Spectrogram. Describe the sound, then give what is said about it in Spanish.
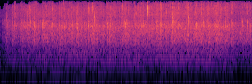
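Sustained applause from a large audience at a ceremony in the courtyard of San Millán de la Cogolla, La Rioja, a dense steady wash of many hands clapping at once, loud and even throughout without pauses or voices standing out. “Aplausos como escuchan en San Millán de la Cogolla.”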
